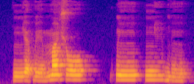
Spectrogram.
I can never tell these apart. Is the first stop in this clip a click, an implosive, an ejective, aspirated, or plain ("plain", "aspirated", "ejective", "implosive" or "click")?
implosive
